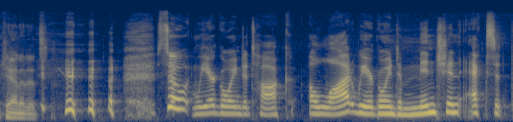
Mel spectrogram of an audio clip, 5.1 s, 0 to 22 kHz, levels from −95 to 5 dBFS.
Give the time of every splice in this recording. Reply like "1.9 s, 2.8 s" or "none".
1.9 s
